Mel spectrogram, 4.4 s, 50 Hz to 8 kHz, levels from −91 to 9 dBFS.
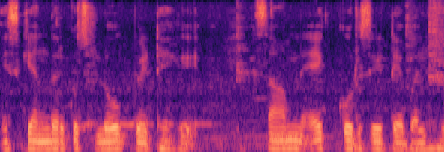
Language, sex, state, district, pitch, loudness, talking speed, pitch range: Hindi, male, Madhya Pradesh, Dhar, 105 Hz, -17 LUFS, 160 wpm, 100-110 Hz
